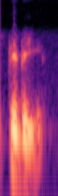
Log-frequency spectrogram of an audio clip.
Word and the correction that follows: Spivey: It's, uh, it's Spivey. Oh, it's Spivey. Yeah, I got it wrong too, but um, it, yeah, it sort of rem- reminds with, you know, rhymes with Spidey as in spidey sense.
